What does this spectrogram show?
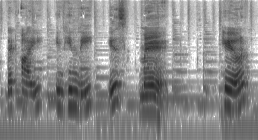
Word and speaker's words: मैं: You already know that I in Hindi is main. Here, underlined N is giving nasal sound to the word and not to be pronounced. Speak with me, main, and observe the sound is going through your nose.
